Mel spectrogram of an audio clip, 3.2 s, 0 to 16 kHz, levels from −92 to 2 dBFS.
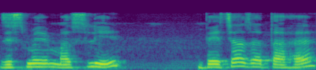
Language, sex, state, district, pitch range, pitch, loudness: Hindi, male, Karnataka, Bangalore, 150-175 Hz, 160 Hz, -13 LUFS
